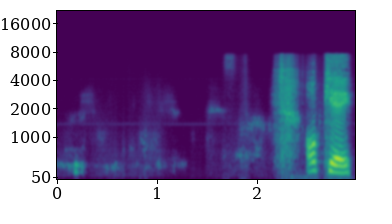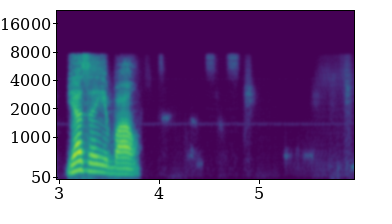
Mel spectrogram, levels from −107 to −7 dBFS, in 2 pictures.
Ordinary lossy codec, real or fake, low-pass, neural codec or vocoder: none; fake; none; codec, 16 kHz, 0.5 kbps, X-Codec, HuBERT features, trained on LibriSpeech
